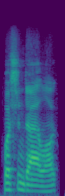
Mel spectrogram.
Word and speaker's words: questdlg: And I'm going to call my function, which is question dialog, which is spelled QUESTDLG.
